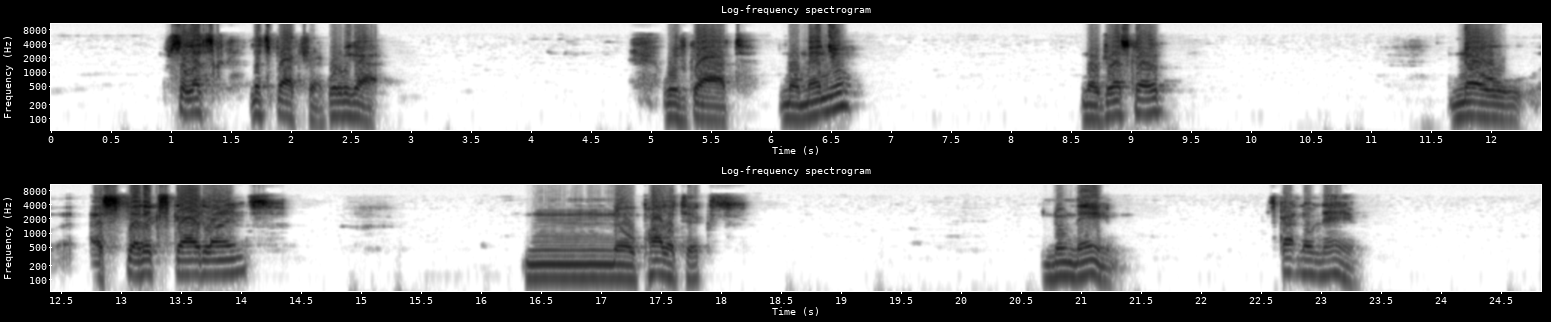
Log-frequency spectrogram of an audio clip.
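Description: A man speaks with animation in short bursts with pauses, close to a microphone.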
